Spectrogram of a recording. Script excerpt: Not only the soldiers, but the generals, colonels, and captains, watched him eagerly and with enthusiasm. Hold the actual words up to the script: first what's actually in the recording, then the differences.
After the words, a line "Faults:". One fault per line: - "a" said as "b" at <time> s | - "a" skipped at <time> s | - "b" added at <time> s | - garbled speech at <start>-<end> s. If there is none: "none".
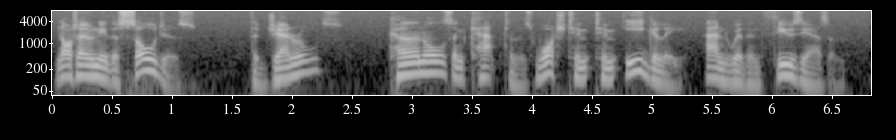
Not only the soldiers, the generals, colonels, and captains, watched him him eagerly and with enthusiasm.
Faults:
- "but" skipped at 1.2 s
- "him" added at 4.6 s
